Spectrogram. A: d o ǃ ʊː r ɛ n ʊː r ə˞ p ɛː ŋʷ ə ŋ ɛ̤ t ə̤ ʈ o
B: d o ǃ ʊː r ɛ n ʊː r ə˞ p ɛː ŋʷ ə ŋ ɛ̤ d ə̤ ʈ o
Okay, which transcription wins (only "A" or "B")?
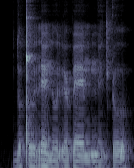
B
